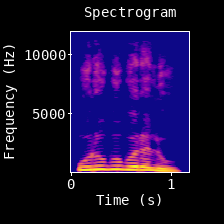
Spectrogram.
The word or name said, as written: ಉರುಗುಗೊರಲು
